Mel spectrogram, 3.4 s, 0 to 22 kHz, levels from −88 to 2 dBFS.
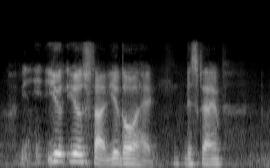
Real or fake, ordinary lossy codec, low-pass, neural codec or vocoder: fake; none; none; codec, 16 kHz, 1 kbps, FunCodec, trained on LibriTTS, 50 frames a second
